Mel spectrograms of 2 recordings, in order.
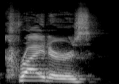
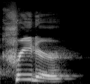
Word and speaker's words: Kreider: However, I have to say that you pronounce Alan Kreider's name wrong. It's not Kreider, it's Kreider, like cider.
